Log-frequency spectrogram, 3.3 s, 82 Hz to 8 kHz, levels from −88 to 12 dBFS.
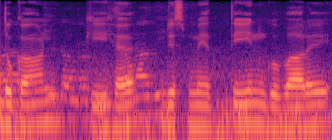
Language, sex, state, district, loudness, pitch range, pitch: Hindi, male, Punjab, Kapurthala, -17 LUFS, 125-135 Hz, 130 Hz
